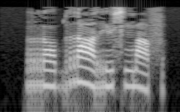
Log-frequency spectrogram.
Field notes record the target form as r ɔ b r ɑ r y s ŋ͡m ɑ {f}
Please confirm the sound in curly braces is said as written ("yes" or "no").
yes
